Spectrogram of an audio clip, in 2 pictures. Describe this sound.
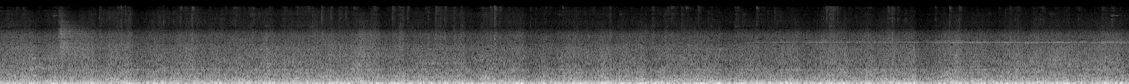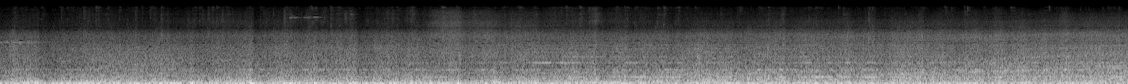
Chancery Lane - Shortest escalator on network (up)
